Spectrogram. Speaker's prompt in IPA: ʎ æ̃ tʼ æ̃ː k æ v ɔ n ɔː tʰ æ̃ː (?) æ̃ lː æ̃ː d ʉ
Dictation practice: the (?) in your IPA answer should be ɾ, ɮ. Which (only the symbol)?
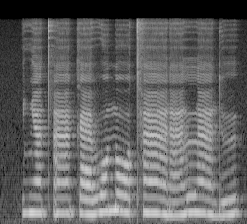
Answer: ɾ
